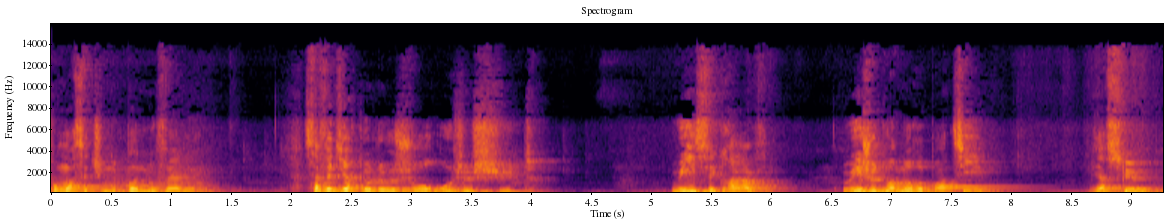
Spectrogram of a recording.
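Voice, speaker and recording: Pitched high for a man, this speaker swings very widely in pitch. He goes at a fairly slow pace with long, frequent pauses. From Cameroon. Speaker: pastor. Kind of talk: sermon. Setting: church.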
